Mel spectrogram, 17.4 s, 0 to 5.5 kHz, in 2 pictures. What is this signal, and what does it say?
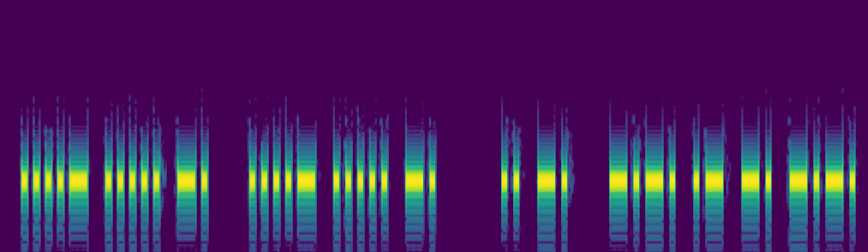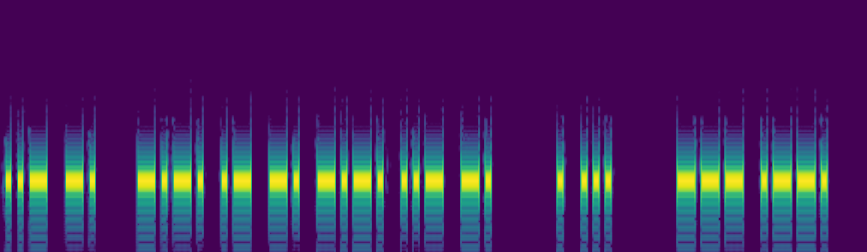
Morse code, heard as a keyed tone, about 20 wpm, 600 Hz. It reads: 45N 45N IN CANCUN CANCUN ES OP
